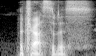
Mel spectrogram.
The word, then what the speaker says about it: Atrocitus: Atrocitus. – Atrocitus. – That's how I would pronounce it. I think I've seen, yeah, that's what I've seen.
